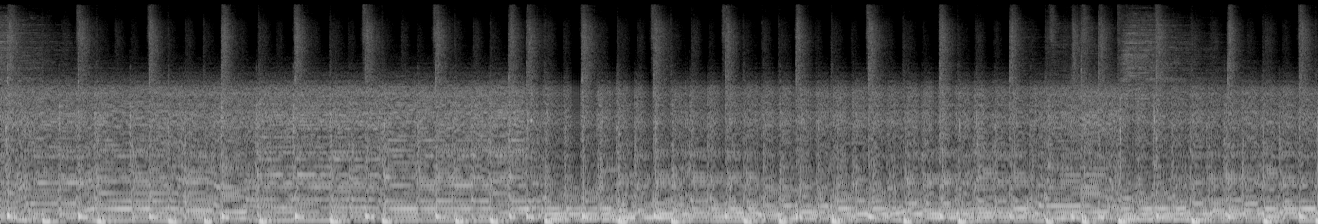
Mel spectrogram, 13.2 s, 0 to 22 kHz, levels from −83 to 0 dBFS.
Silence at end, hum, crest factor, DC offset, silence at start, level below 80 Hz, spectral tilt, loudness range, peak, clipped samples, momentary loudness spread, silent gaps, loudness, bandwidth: 0 s; none; 14 dB; under 0.1%; 0 s; -28 dBFS; -6 dB/octave; 1 LU; -6 dBFS; under 0.1%; 2 LU; none; -22 LUFS; over 20 kHz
